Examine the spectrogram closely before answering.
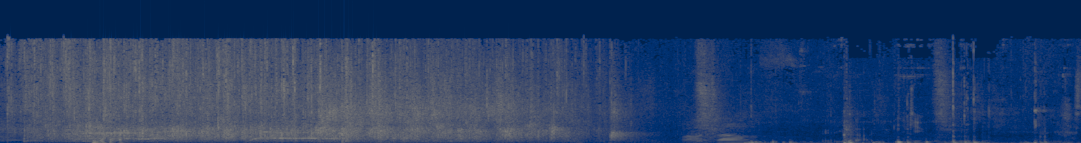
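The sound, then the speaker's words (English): An audience applauds at a recognition ceremony. The clapping is loud, dense and sustained for about six seconds, then fades out as a man begins speaking. “Let's give Rick a hand, by the way.”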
